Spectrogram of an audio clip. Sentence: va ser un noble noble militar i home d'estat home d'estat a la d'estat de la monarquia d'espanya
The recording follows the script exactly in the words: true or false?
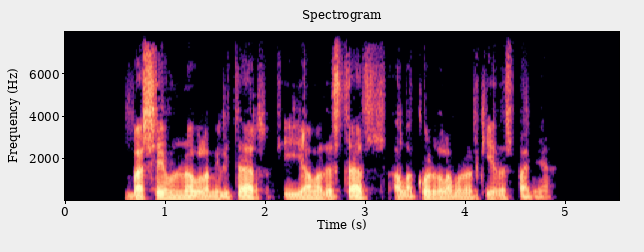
false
